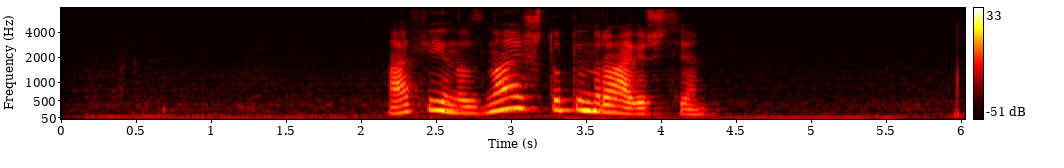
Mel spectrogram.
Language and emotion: Russian, neutral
